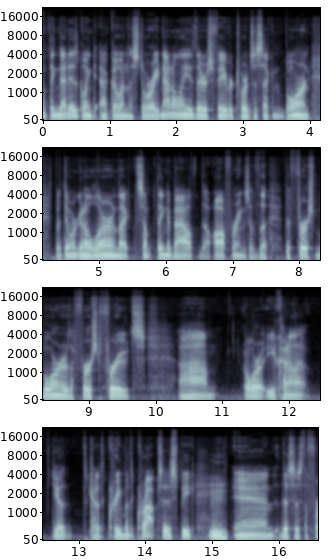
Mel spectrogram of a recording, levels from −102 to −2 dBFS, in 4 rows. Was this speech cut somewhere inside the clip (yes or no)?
yes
